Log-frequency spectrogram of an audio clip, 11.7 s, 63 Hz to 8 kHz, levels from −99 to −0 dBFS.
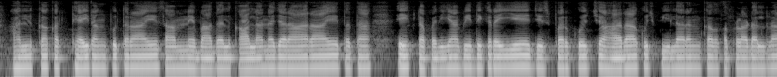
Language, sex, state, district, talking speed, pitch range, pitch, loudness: Hindi, male, Chhattisgarh, Raigarh, 165 wpm, 110-115 Hz, 115 Hz, -27 LUFS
